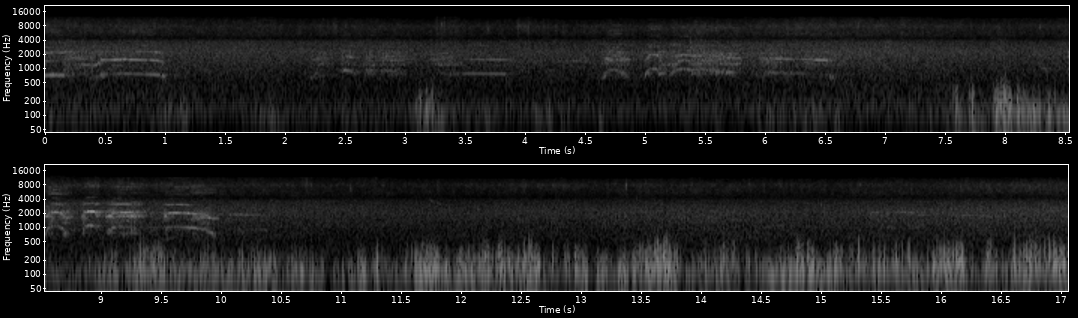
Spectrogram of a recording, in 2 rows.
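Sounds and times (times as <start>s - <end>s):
roosters crowing: 0.0s - 7.2s, 8.3s - 10.7s, 15.2s - 17.0s
wind buffeting microphone: 0.0s - 17.0s.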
